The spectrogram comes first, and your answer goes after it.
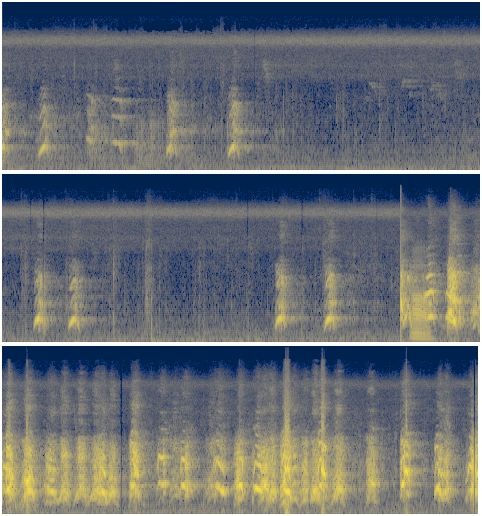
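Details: German Shepherd dogs at a breeding kennel of old-style flat-backed working dogs, barking as visitors walk among the pens; a few sparse barks at first, then a sudden burst of dense, overlapping barking from several dogs.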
